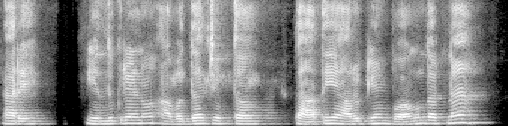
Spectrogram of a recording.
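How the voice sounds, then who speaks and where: A woman's voice: fairly low pitch, steady tone, moderate pace, warm tone, natural voice. An easygoing husband, as a woman narrator puts him on. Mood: curious. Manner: joking, questioning. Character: young husband, teasing and easygoing.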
